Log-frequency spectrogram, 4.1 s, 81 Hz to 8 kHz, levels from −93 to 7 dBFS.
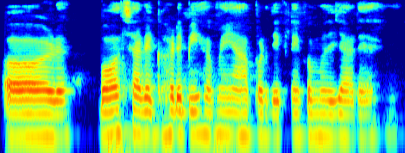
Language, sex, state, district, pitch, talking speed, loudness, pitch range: Hindi, male, Bihar, Muzaffarpur, 135 Hz, 205 wpm, -19 LUFS, 130-140 Hz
